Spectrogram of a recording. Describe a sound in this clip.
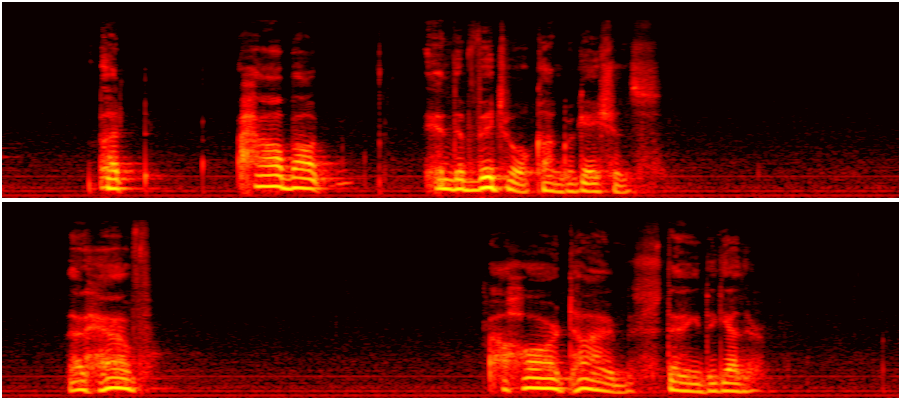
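An elderly man speaks calmly through a microphone, with pauses between phrases.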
